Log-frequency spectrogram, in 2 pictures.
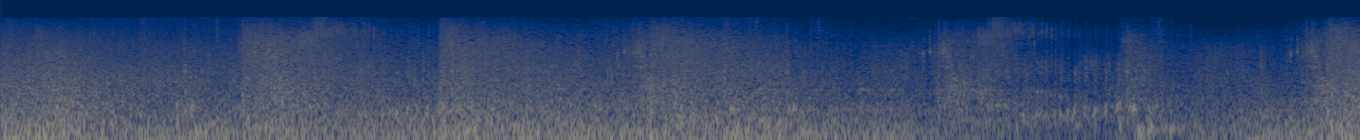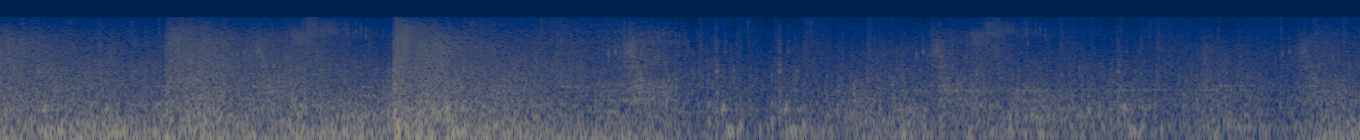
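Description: Heavy footsteps splash through shallow water.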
